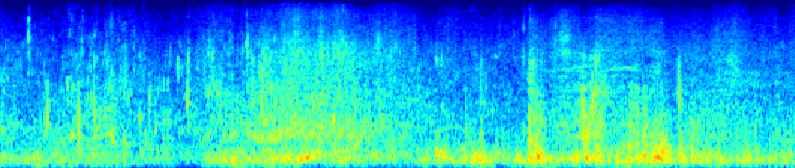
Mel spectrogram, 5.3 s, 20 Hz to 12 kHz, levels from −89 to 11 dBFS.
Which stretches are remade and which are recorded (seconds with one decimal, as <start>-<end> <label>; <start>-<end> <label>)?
0.0-3.7 recorded; 3.7-4.4 remade; 4.4-5.3 recorded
